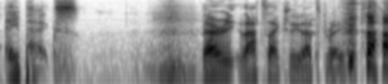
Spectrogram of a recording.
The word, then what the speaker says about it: apEX: Vitality with his Apex terrorists win ni it's pronounced Apex very that's actually that's great that's very funny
